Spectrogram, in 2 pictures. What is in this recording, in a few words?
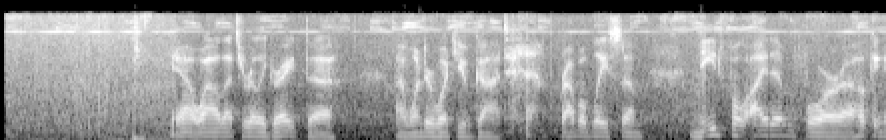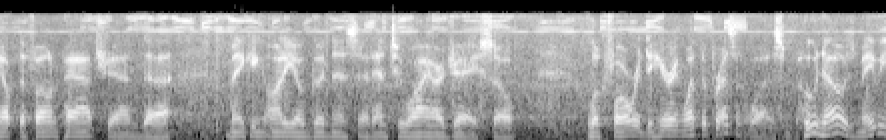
7275 kHz LSB 7500 Hz BW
